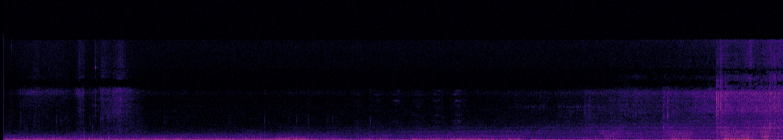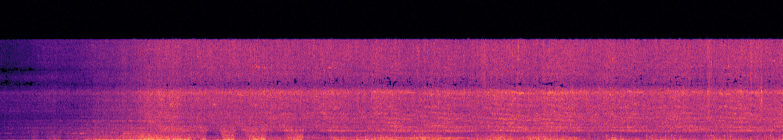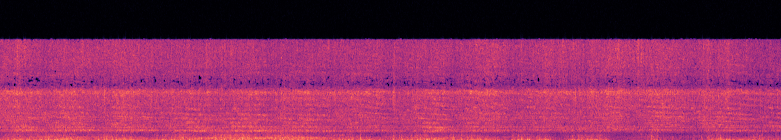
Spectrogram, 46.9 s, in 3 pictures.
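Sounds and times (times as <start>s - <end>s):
faint high whine: 10.6s - 46.9s
train wheels roaring on rails: 10.7s - 46.9s
diesel locomotive passing: 11.6s - 46.9s.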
